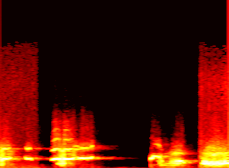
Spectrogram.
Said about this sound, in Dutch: De hond jankt en wankelt weg.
